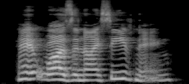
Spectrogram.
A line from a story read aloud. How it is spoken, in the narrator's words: Crowley smiled wearily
